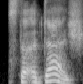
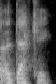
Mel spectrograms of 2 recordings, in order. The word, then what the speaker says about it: Adeje: Well, I've been pronouncing it Costa Adeje. I've just found out that's completely wrong. So good. I haven't been talking to too many people about it, but that's good to know. As you've been there and played it, I'll bow to your pronunciation. Costa Adeje.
